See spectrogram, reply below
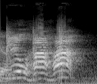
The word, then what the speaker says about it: Bilhah: But that's why the hay is not pronounced in Bilhah. You should say Bilhah.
